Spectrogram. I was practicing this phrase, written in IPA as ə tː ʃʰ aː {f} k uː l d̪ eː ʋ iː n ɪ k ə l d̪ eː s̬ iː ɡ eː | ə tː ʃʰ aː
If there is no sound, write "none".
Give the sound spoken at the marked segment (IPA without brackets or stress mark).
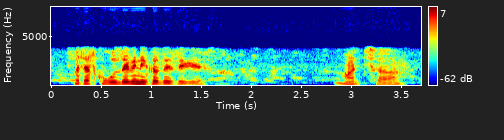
s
